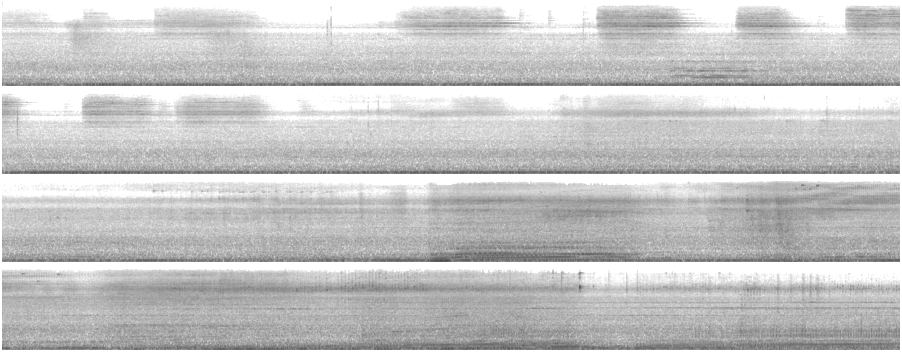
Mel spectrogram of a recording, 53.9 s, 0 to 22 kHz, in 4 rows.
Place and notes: Kinzie St., Chicago IL - distant trains and traffic
IL, USA, 21 August 2009, 17:20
